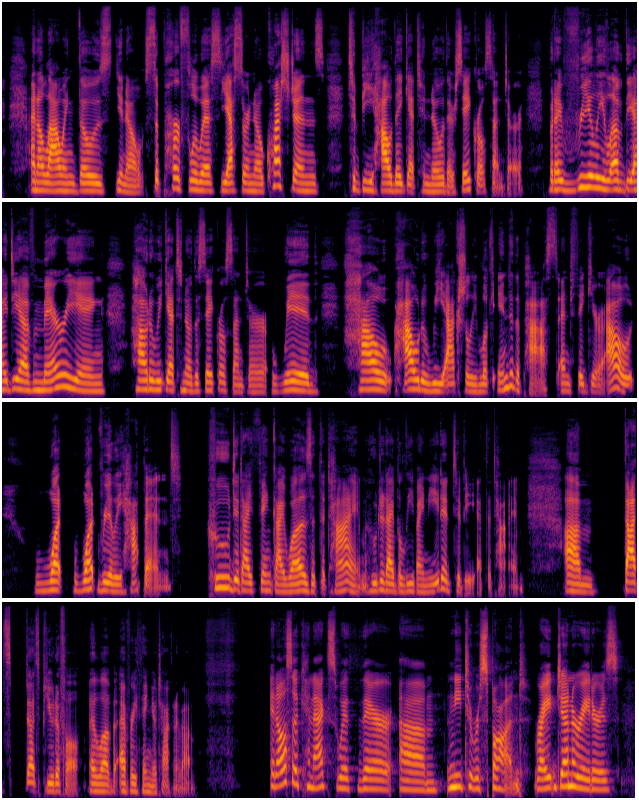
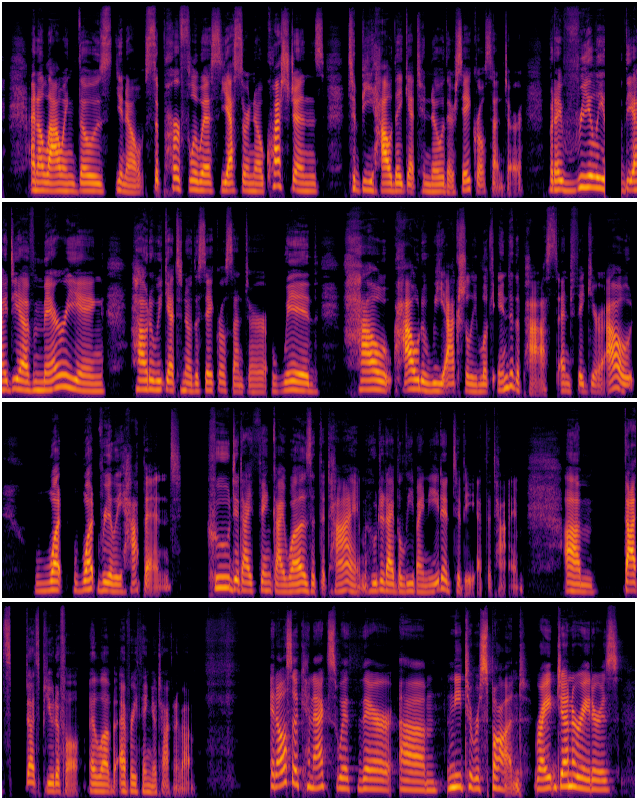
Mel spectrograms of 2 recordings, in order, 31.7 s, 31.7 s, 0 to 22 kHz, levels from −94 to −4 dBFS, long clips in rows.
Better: first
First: none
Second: audio cutting out; at 7.5 s

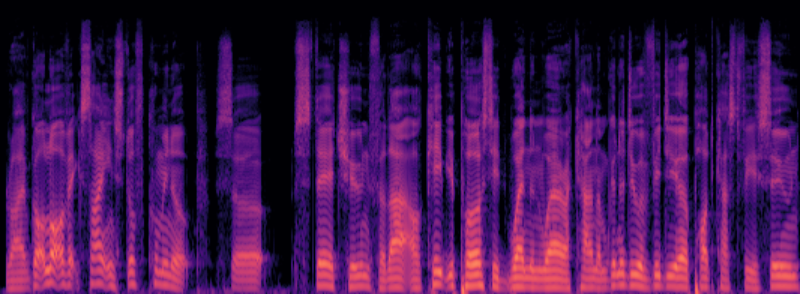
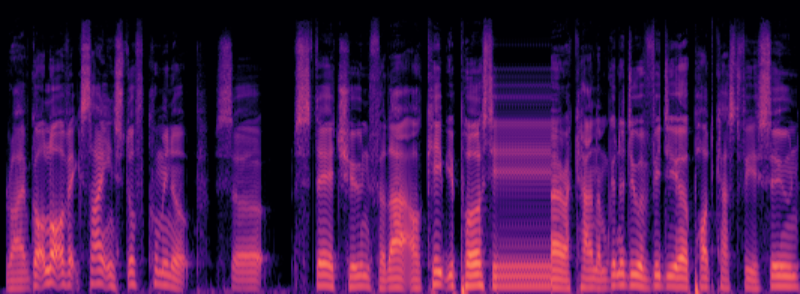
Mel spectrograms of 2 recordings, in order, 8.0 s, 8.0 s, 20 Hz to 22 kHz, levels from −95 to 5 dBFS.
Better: first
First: none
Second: audio freezing; at 5 s for 0.5 s

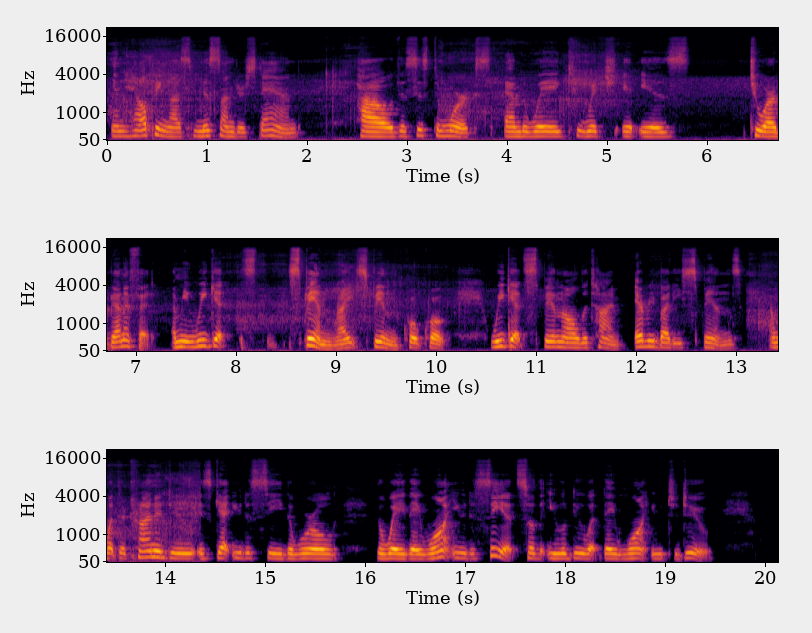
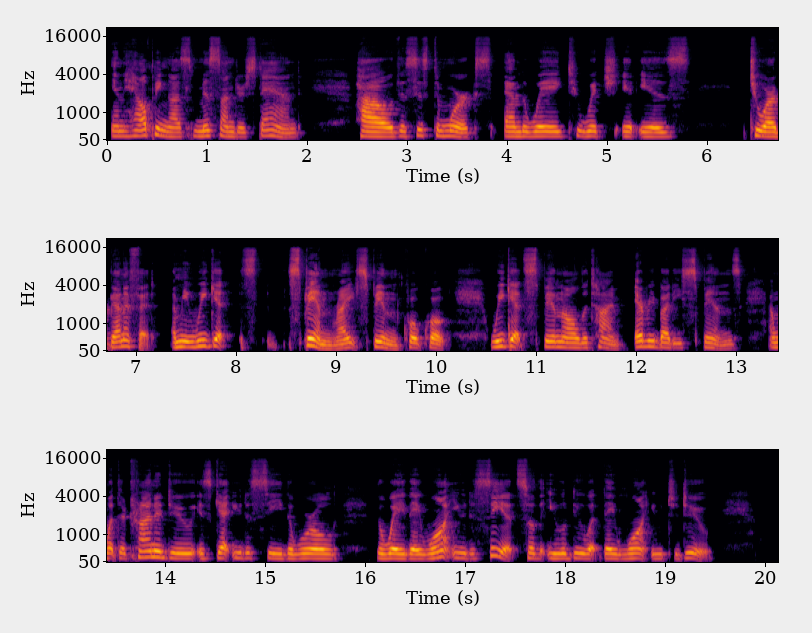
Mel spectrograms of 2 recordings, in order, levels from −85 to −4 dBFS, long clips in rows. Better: second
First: hiss; faint; until 14 s; 20 dB below the speech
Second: none

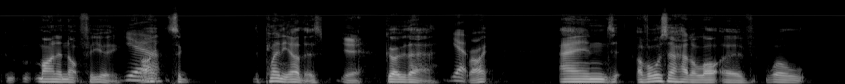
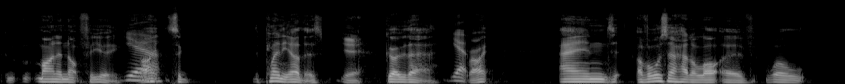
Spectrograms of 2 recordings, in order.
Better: second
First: high-pitched whine; faint; throughout; 10.5 kHz, 30 dB below the speech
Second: none

